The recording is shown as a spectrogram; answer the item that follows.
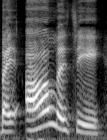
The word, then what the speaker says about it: biology: ด้วย คำ ว่า Logic การ stress เสียง นั้น จะ เกิด ขึ้น ก่อน หน้า คำ ว่า logy เพราะ ฉะนั้น น้อง จะ ออก เสียง ว่า psychology Biology นะ คะ sociology cardiology cardiology แปล ว่า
